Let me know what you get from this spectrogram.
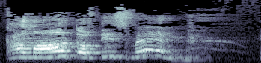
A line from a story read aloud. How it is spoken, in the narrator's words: He shouts basically to the demons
